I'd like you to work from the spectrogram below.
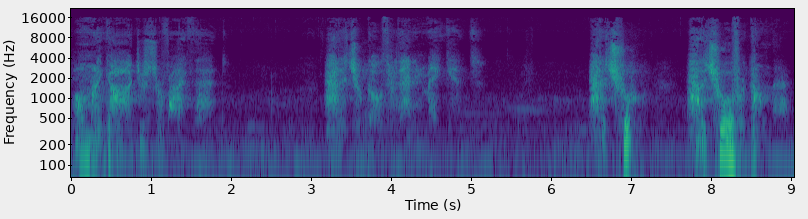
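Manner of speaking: hushed, awed whisper of onlookers. Retold or imitated. Congregation hears onlookers whisper in awe. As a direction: breathe it in wonder.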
